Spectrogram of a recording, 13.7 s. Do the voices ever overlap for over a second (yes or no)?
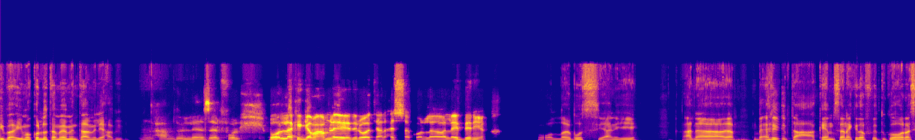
no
